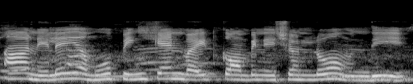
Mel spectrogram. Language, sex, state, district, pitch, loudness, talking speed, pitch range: Telugu, female, Andhra Pradesh, Manyam, 230 Hz, -14 LUFS, 100 wpm, 215-255 Hz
